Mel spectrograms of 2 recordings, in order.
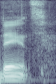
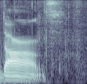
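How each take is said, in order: First: It is said with an other Australian vowel. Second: It is said with a South Australian vowel. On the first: "everywhere else says plant and dance" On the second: "the South Australians say plant, and you go for a dance"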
